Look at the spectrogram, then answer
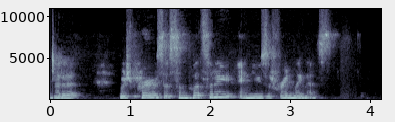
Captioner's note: speaking in Foreign Language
